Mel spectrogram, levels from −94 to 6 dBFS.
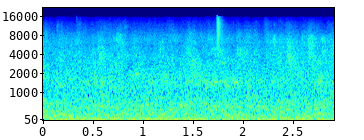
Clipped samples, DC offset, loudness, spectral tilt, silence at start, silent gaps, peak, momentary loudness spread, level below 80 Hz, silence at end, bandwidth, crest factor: under 0.1%; under 0.1%; -37 LUFS; -3 dB/octave; 0 s; none; -18 dBFS; 2 LU; -44 dBFS; 0 s; 16 kHz; 20 dB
